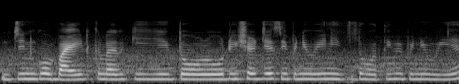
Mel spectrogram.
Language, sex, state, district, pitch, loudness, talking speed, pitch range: Hindi, female, Bihar, Sitamarhi, 245 Hz, -21 LUFS, 220 wpm, 235-250 Hz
